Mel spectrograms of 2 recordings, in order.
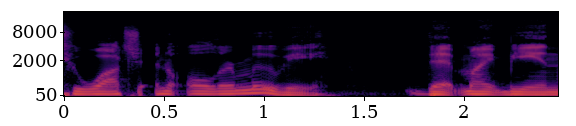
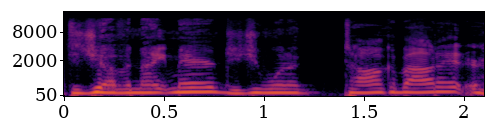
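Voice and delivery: caring stepdad; 8 semitones higher, faster than usual. Retold or imitated. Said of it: "he's like".

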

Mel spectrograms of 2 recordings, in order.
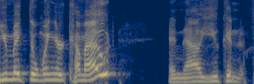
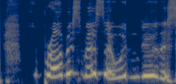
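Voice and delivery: choked up; 11 semitones higher than usual. Retold or imitated. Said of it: "when I started getting emotional".

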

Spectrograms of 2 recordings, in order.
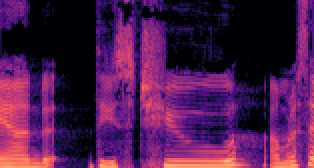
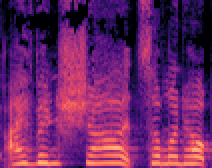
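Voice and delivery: mock screaming; 9 semitones higher than usual. Retelling the wounded dog walker's plea, mock screaming. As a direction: scream it at a conversational volume, pitched way up. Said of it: "like, screaming".

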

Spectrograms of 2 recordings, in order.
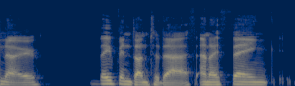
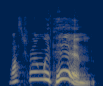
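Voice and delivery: Potato Head. Retold or imitated. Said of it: "Mister Potato Head goes".

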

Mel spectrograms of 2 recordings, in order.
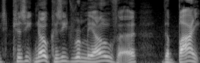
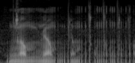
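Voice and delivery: low soft chewing sounds; munch it softly, teasing; eating noises; 16 dB quieter than usual. Pretend. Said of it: "me making that sound".

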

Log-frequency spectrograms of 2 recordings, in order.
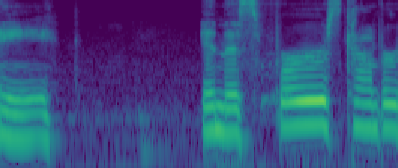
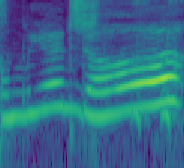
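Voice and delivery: excited call; 10 semitones higher, 3 dB louder, much slower than usual. Real, not acted. Calling out in delight.

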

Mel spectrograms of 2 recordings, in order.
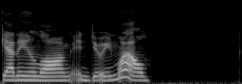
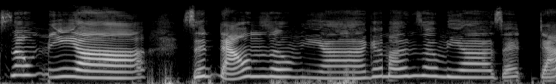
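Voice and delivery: pleading mom; 9 semitones higher, 5 dB louder, much slower than usual. Retold or imitated. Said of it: "Farrah's like".

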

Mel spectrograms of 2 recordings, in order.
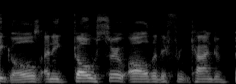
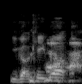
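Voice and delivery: ordinary talk

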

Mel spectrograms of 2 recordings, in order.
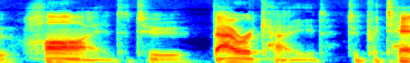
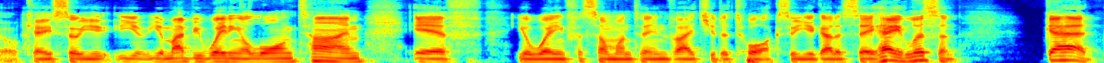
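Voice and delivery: pushy New York accent, louder as the quote comes; 4 dB louder than usual. Shown as a demonstration. Asked by the host, the coach shows off a New York accent. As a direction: squeeze in like a New Yorker who won't wait his turn. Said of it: "Can you please do a little bit of a New York accent?".

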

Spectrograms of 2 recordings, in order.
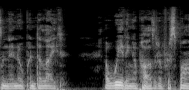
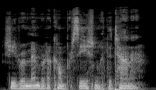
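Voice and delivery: ordinary delivery, nothing marked

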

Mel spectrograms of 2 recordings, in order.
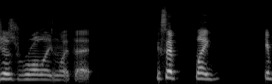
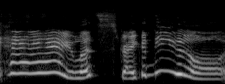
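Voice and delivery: slimy salesman pitch, high drawn-out hey; oily car salesman opening a deal; Swindle; 8 semitones higher, slower than usual. Acted. Swindle immediately pitching Ultra Magnus a deal, slimy salesman. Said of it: "For a slimy cars salesman".

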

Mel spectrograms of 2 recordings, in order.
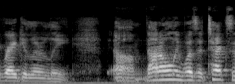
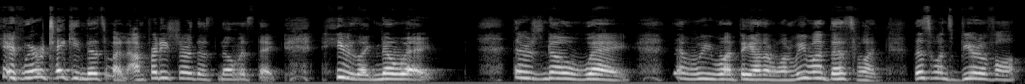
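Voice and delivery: imitating dad, much higher and louder, laughing through it; laughing, pitched-up mock dad; gleeful dad; 6 semitones higher, 4 dB louder than usual. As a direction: play the delighted dad refusing to give her back. Dad refusing to swap dogs.

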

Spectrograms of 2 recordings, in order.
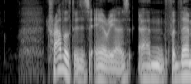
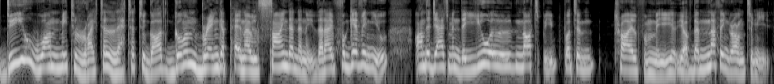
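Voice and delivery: mild mock shout; 7 semitones higher than usual. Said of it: "I shouted".

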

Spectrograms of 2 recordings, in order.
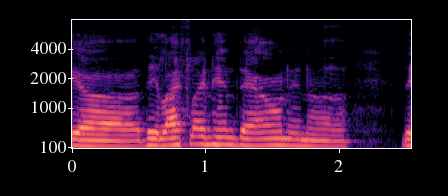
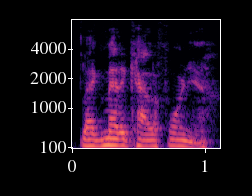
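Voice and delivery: usual speaking voice

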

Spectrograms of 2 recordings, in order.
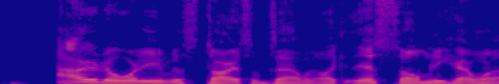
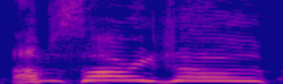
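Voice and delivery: shouted apology; 11 semitones higher, slower than usual. Real, not acted. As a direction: yell the apology up high. Calling out apology to character.

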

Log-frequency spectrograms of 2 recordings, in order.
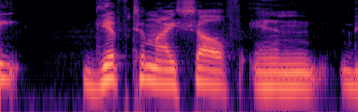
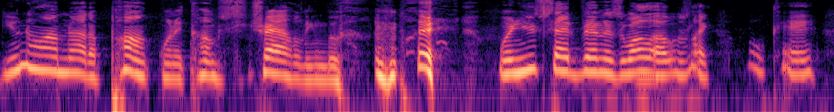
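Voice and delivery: laughing sister; 8 semitones higher than usual. Retold or imitated. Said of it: "she said".

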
